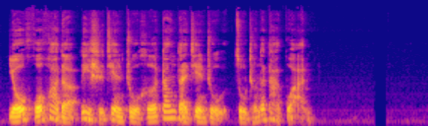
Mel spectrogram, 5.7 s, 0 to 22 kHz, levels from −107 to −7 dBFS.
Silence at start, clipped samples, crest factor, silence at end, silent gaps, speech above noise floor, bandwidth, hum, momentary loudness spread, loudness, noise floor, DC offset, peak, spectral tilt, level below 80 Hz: 0.1 s; under 0.1%; 18 dB; 1.6 s; none; 48 dB; 15.5 kHz; none; 13 LU; -22 LUFS; -70 dBFS; under 0.1%; -4 dBFS; -5.5 dB/octave; -60 dBFS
